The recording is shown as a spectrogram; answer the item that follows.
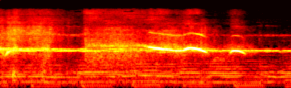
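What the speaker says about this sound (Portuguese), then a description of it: "Esse apito não tá bom. Toca para mim esse apito." A whistle is blown in short, wavering toots, a thin steady tone with a few louder bursts over a faint background of rhythmic music.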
